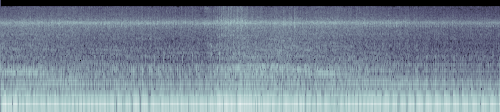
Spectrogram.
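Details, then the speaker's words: Cheaply bought turbo AWD car, engine revving: steady low drone with a raspy edge and hiss, no ticking from the engine; audible exhaust leak, possibly in the engine bay. "I mean other than the fact that you can hear that exhaust leak doesn't sound that bad you haven't heard any ticking from the engine or anything"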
